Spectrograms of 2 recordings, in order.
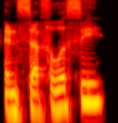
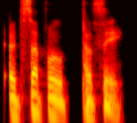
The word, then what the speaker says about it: encephalopathy: encephalacy. – Encephalacy. Encephalopathy.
